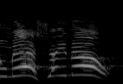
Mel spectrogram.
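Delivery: high, loud, shouting devil voice.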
